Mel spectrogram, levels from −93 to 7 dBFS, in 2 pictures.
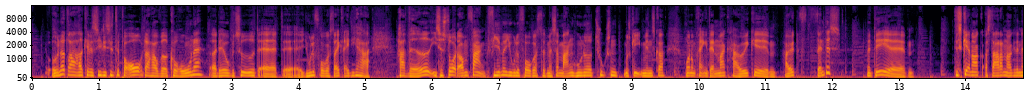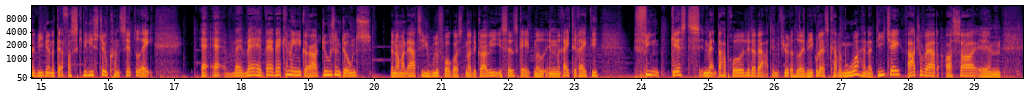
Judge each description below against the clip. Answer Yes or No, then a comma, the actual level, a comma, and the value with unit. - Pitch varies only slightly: No, average, 3.8 semitones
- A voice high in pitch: No, medium, 140 Hz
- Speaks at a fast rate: Yes, fast, 235 wpm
